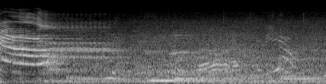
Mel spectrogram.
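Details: A captive Amazon parrot at Disney's Animal Kingdom, Florida, asked to call the kitty, mimics a cat: a convincing nasal, falling meow about half a second long. A person talks right after it.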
